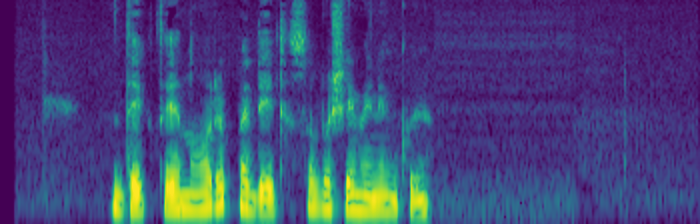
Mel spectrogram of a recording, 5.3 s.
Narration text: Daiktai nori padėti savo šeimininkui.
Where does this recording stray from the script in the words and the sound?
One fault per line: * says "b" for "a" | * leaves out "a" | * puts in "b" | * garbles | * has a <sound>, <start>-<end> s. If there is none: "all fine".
all fine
